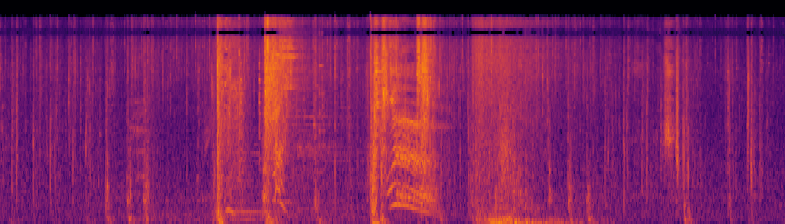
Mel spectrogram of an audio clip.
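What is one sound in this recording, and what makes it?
Footsteps run across wooden planks.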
